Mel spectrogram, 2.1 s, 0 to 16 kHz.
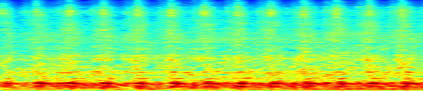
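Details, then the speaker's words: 1997 Ford Ranger first start after rebuild work, with slight rev: lumpy, stumbling idle with choppy uneven pulses; misfiring because spark plug wires were installed out of firing order. "give it a slight rev yeah yeah yeah shut it down yeah it's firing out of order"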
